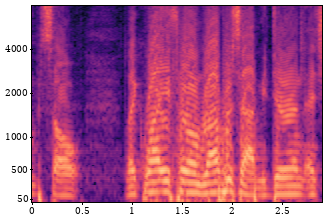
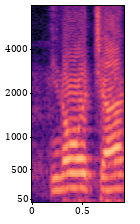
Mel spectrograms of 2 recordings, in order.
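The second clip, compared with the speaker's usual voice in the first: put-on Cape Breton accent, pitched higher; 8 semitones higher than usual. Retelling what his mother said about the vaccine: imitating Judy's Cape Breton accent. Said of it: "she has a Cape Breton accent".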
